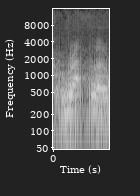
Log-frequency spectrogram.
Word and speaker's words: Ruffalo: Mark Ruffalo rhymes with Buffalo.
